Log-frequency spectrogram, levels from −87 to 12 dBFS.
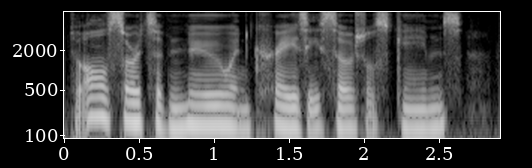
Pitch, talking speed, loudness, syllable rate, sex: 140 Hz, 185 wpm, -16 LUFS, 4.5 syllables/s, female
